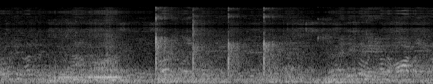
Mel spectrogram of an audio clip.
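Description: Four sharp clacks of hockey sticks and puck, a few tenths of a second apart, about midway through, over players' voices and shouts in the rink.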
